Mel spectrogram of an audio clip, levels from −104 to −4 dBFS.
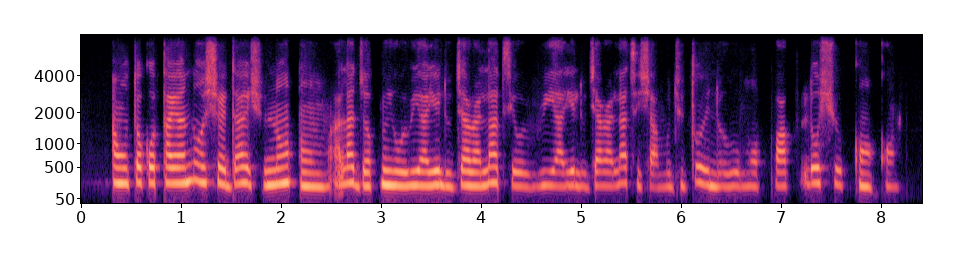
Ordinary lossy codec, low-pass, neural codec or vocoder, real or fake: Opus, 32 kbps; 7.2 kHz; codec, 16 kHz, 2 kbps, X-Codec, HuBERT features, trained on LibriSpeech; fake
